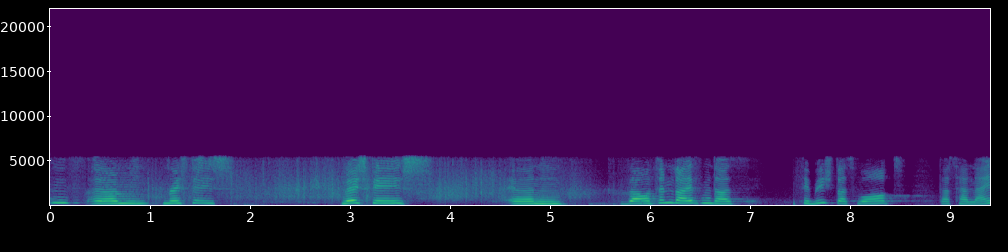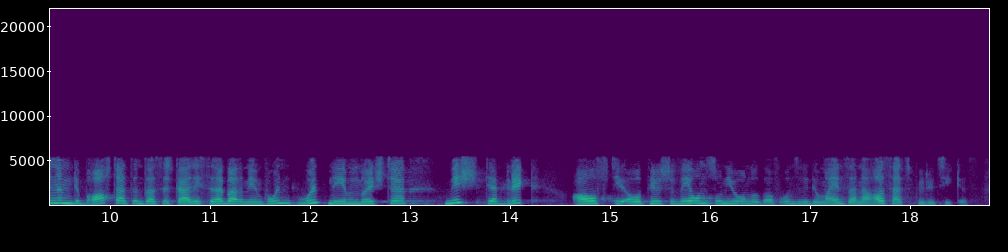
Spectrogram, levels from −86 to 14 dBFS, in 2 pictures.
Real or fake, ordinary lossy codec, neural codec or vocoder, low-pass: fake; none; codec, 16 kHz, 0.5 kbps, X-Codec, HuBERT features, trained on balanced general audio; 5.4 kHz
